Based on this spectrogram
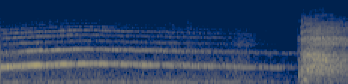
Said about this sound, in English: Fucking Joe got an ambulance.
